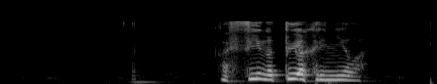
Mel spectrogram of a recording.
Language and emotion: Russian, angry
